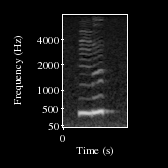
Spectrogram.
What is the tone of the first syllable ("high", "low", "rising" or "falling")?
falling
